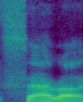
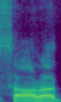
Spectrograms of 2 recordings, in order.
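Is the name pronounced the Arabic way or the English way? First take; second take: English; Arabic. First: The name is pronounced the English way. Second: The name is pronounced the Arabic way. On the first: It is the English form of the name. "Sarah is British English or American English" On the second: It is the Arabic form of the name. "if you say Sarah, that is Arabic name"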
